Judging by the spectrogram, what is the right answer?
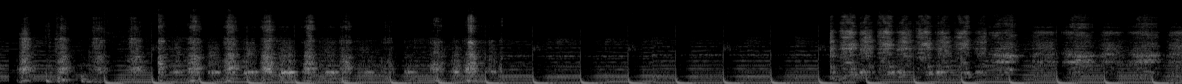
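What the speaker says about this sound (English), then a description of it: "start rounding over the edges using first the wood rasps and then the metal files" Wood rasps and metal files round over the edges of a curved plywood slingshot, making continuous, closely spaced rhythmic scraping strokes that stay steady and fairly loud throughout.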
